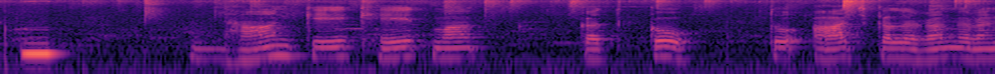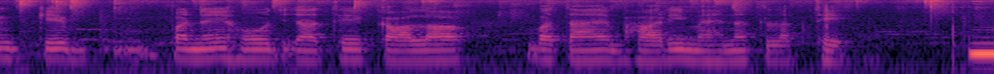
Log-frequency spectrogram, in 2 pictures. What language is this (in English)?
Chhattisgarhi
